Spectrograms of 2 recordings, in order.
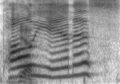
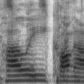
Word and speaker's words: Polychronopoulos: Devin Polychronopoulos. Pollyannis? It's Polychronopoulos.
